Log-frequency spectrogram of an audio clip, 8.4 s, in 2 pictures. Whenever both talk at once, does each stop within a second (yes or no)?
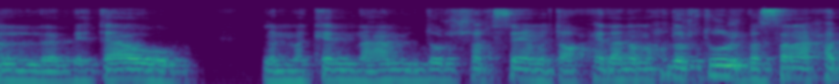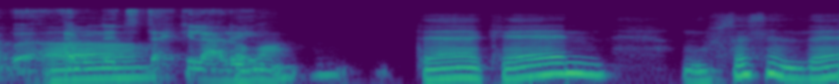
no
